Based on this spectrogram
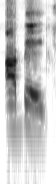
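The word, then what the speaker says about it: abeg: I beg is spelled A B E G. I beg.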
